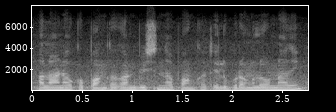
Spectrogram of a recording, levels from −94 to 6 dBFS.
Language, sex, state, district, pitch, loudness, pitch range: Telugu, male, Telangana, Hyderabad, 155 Hz, -15 LUFS, 150-160 Hz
